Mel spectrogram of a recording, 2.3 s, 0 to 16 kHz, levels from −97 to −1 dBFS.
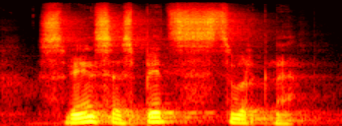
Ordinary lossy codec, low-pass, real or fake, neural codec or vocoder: none; 14.4 kHz; fake; vocoder, 44.1 kHz, 128 mel bands every 256 samples, BigVGAN v2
